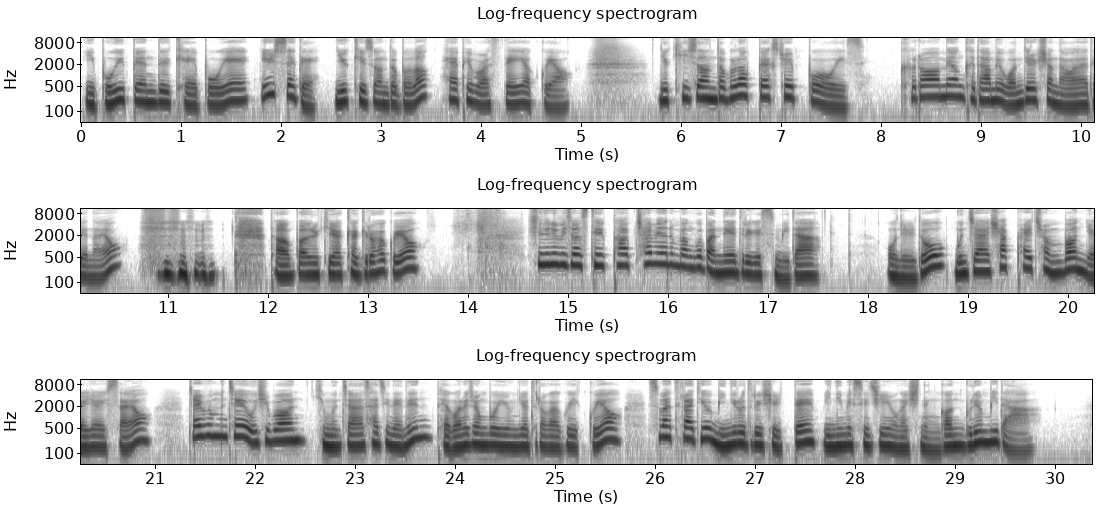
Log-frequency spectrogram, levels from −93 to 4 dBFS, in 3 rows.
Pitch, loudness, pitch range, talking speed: 185 Hz, -23 LUFS, 155-235 Hz, 385 characters per minute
